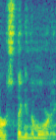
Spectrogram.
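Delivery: ordinary delivery, nothing marked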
